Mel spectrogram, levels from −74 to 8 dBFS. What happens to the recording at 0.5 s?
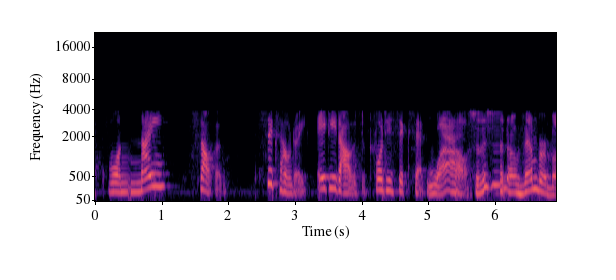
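At 0.5 s you're in the middle of a burst of lost iLBC frames, running from about 0.42 to 0.72 s. Roughly 160 ms of audio drops out, scattered across that stretch, with the longest single gap around a tenth of a second. The decoder fills each hole by repeating the last pitch cycle with some noise mixed in, so you get a held, slightly buzzy vowel. Because each frame decodes on its own, the sound snaps back almost immediately.

Underneath that, the whole clip carries the iLBC codec's character. The speech is band-limited with nothing above 4 kHz, and the clearly audible rough, slightly synthetic texture fits iLBC's 15.2 kbps mode with 20 ms frames, where each frame's excitation is coded independently.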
